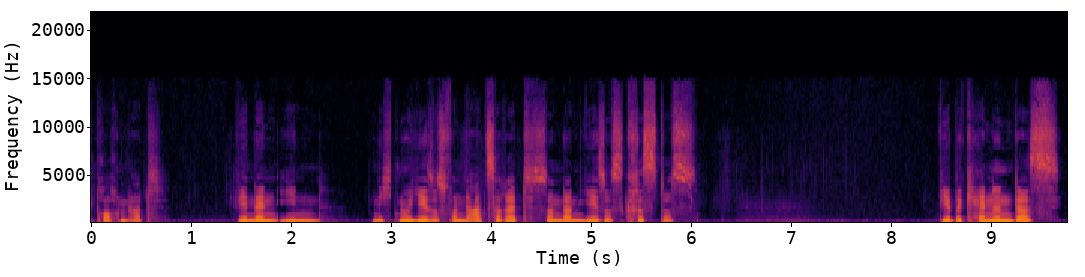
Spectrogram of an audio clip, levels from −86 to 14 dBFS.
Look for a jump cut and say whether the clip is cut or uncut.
cut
